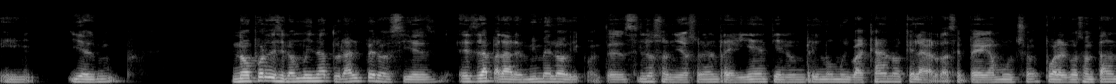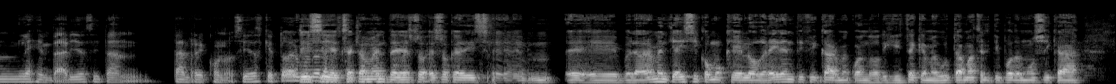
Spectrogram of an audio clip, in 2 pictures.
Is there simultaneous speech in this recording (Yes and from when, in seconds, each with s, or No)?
Yes, from 14.2 s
